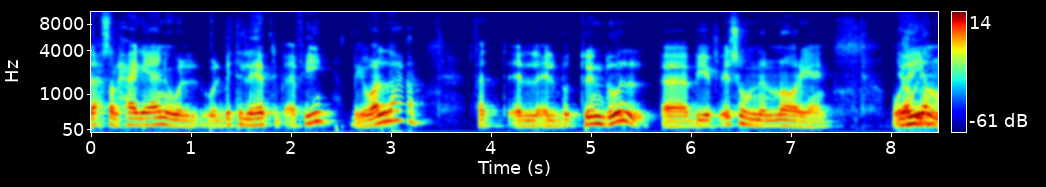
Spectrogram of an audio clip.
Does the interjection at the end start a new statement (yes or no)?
no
